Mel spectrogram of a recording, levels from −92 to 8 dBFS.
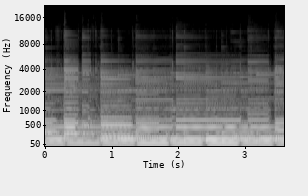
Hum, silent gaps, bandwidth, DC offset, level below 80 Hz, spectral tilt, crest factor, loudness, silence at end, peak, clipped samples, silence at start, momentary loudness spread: none; none; 5.6 kHz; under 0.1%; -24 dBFS; -9.5 dB/octave; 12 dB; -20 LUFS; 0 s; -6 dBFS; under 0.1%; 0 s; 3 LU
